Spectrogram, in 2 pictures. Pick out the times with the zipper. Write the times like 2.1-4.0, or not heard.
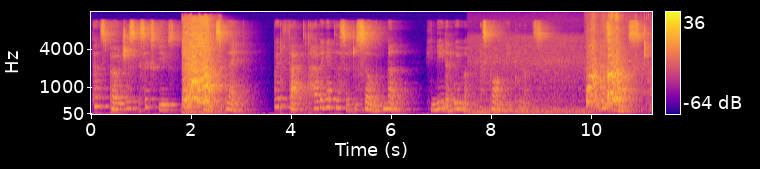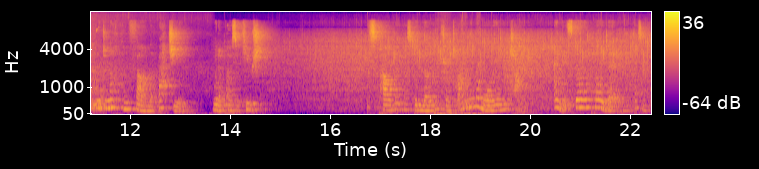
1.8-2.6, 9.9-11.4, 18.1-19.1.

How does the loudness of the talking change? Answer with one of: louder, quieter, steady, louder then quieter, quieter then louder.
steady.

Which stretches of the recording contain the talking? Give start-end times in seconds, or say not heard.
0.0-9.1, 10.2-14.7, 16.8-22.3.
